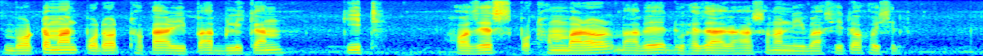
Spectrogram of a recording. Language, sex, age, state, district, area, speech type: Assamese, male, 30-45, Assam, Golaghat, rural, read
